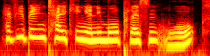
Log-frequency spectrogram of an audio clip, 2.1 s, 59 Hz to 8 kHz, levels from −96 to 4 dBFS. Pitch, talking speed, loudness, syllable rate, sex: 240 Hz, 230 wpm, -17 LUFS, 5.5 syllables/s, female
